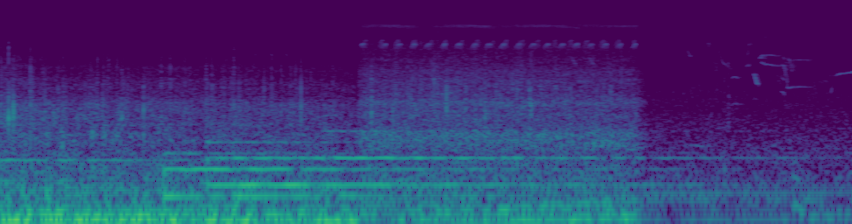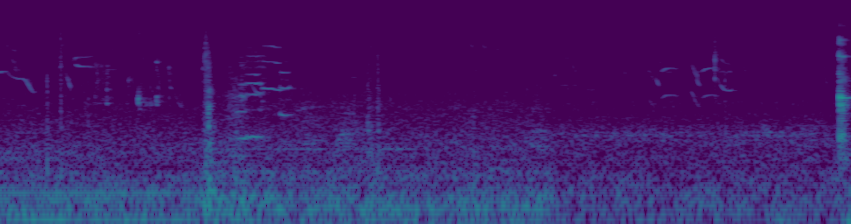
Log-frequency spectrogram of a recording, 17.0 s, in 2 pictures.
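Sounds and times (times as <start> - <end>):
music: 0.0 - 8.7
birds chirping and singing: 3.6 - 9.8.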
